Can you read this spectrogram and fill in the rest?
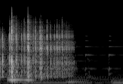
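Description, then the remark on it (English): Dice clatter and rattle across a hard table in a quick burst of sharp clicks as a damage die is rolled twice, then settle into quiet after under a second. No one speaks. “So yeah, you're gonna roll your damage die twice.”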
